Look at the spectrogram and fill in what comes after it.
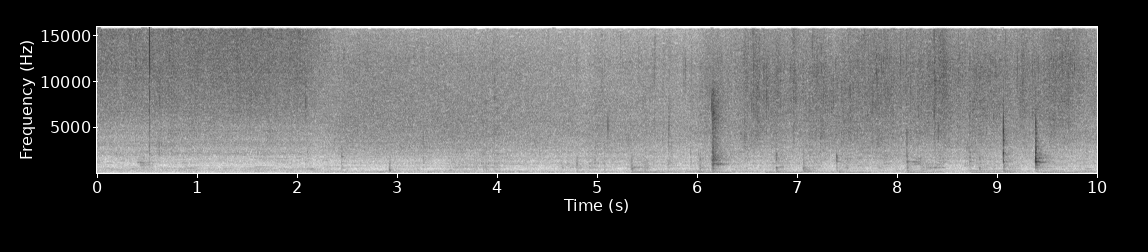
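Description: Crushed ginger and garlic sizzling in hot oil in a wok, stirred with a wooden spatula. A little past halfway, chopped onions are tipped in, followed by sharp knocks and scraping of the spatula against the pan as they fry.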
